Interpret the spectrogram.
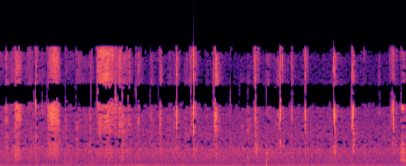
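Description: Close-miked mukbang eating sounds: a man chewing braised pork belly, with a run of irregular mouth clicks and smacks and a few brief sucking noises, over a low steady rumble.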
